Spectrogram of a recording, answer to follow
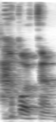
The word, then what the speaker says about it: apothem: Regular polygon equals 1/2 the apothem, not pronounced apothem, it's apothem, believe it or not, times by the perimeter of the regular polygon here.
